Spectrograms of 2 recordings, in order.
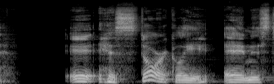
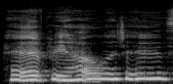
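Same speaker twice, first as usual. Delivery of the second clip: very high, drawn-out holiday wish; exaggerated festive greeting; 12 semitones higher, much slower than usual. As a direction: stretch the greeting out slowly, up high.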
